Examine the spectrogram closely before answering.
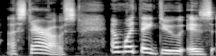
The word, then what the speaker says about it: Asteros: spelled a-s-t-e-r-o-s dot com even though it sounds like fred astaire esteros and what they do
